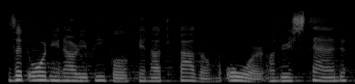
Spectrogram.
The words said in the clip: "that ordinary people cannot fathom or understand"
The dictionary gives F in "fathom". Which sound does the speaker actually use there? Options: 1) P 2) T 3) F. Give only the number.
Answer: 3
